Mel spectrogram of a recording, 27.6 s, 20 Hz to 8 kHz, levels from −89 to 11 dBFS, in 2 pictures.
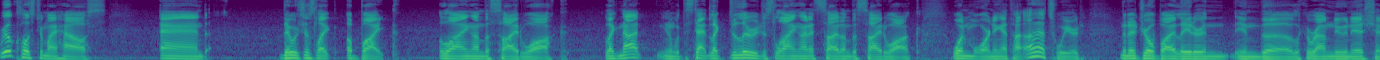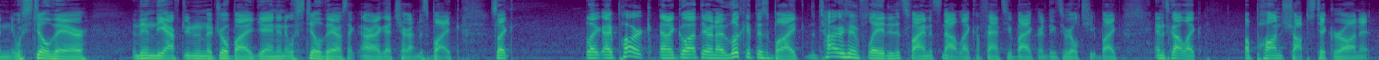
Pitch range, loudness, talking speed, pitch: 105-135 Hz, -22 LUFS, 275 wpm, 115 Hz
